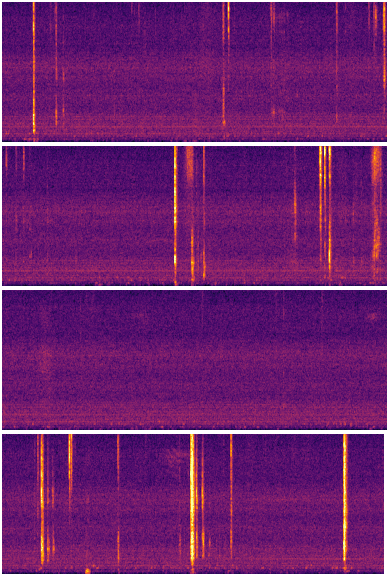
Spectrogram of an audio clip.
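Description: Sharp plastic clicks and snaps, scattered and irregular, over a steady faint hum: a laptop's plastic LCD screen bezel being pried off by hand, its clips popping loose from the lid. The clicks come in small clusters: once about a second in, a few around the middle, and several more near the end.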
